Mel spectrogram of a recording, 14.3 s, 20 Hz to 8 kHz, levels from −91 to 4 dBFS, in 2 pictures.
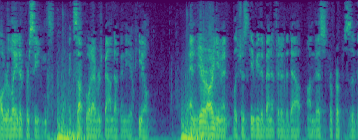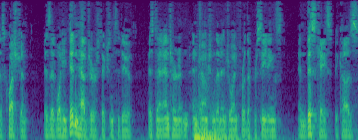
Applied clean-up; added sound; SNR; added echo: none; Boom; 0 dB; none.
